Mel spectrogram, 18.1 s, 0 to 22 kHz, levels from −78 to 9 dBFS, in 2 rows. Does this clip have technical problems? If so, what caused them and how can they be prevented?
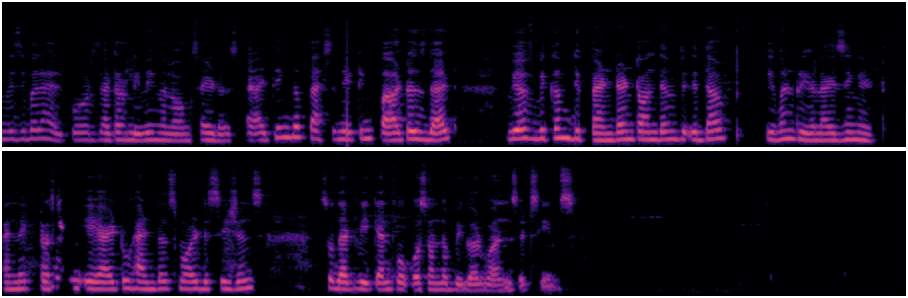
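Yes. At 1.02 s, just before "are living", the microphone volume is stepped up by about 8 dB. At 2.04 s, between "are living" and "us I I think", it steps up again by about 3 dB. The call software judged the input too quiet and raised the device gain in single jumps, so the voice and background noise rise together. The waveform envelope and noise floor each show a sudden, sustained step, and the spectrogram brightens across all frequencies at once. Prevention: turn off automatic microphone gain adjustment in the call software, or apply gain changes as slow ramps instead of steps.

Between 3.44 and 3.46 s, after "I I think the" and before "part is that we", there are chunks out of order. A 10 ms chunk of audio arrives one chunk late and plays after the chunk that should follow it. Nothing is lost, but the swap creates hard joins that sound like a brief jumbled moment. 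On the waveform the joins appear as abrupt discontinuities, and the spectrogram shows thin vertical broadband lines at those points. Prevention: write or play buffered audio strictly by sequence number or timestamp, and hold late chunks in a reordering buffer before output.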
